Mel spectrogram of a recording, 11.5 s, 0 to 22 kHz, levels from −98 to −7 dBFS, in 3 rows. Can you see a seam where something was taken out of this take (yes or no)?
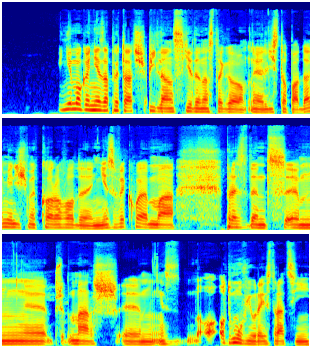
yes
